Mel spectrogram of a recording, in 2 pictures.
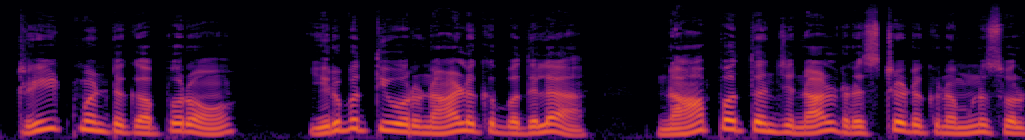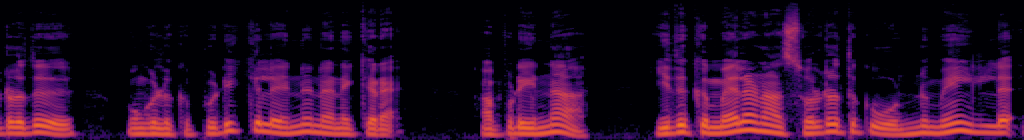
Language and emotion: Tamil, sad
